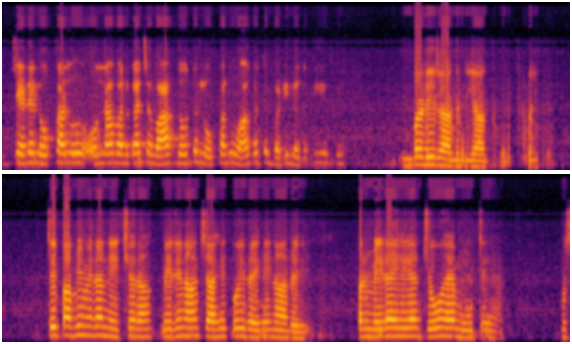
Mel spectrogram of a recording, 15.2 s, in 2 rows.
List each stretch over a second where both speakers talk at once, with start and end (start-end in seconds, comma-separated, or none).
none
